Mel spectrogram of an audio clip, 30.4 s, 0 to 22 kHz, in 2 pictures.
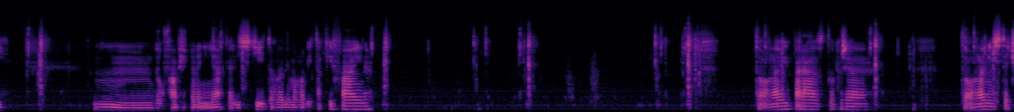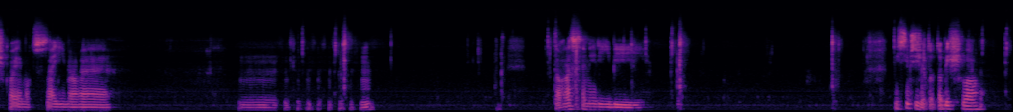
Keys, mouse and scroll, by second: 4.8-16.4 drag, 23.4-30.4 drag.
